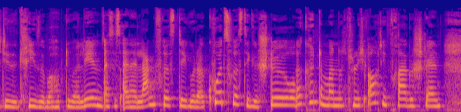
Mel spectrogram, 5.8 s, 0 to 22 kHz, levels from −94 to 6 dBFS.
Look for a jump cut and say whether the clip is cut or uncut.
cut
